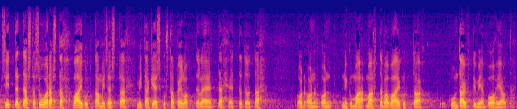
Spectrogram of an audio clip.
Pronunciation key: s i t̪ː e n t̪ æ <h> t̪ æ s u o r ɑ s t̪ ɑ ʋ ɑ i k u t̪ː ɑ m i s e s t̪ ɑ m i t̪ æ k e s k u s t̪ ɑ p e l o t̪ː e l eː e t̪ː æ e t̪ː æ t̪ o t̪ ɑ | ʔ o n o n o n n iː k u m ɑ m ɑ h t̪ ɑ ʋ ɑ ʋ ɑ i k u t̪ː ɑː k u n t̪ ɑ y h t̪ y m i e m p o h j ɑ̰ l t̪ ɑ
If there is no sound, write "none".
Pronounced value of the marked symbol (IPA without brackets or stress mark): s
